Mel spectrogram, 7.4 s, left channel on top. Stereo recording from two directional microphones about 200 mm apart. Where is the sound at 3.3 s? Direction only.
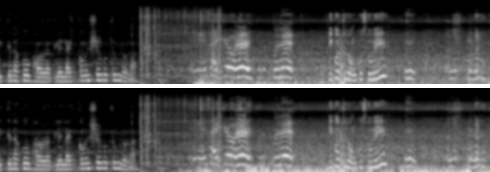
55° right (ahead or behind).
